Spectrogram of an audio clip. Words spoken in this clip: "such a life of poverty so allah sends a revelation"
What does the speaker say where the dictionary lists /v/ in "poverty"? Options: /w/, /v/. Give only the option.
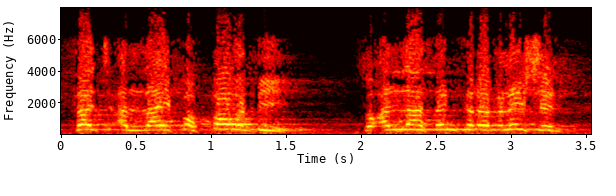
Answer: /w/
